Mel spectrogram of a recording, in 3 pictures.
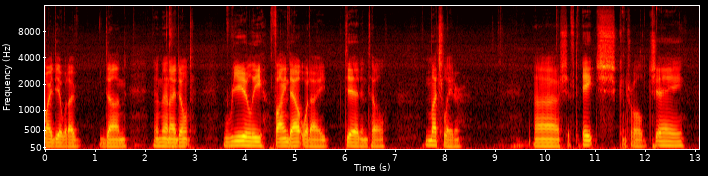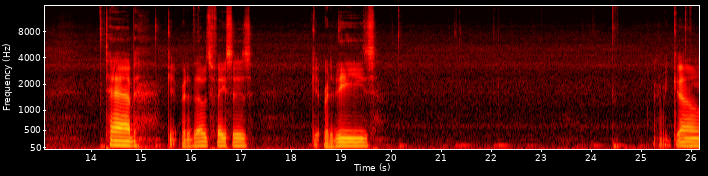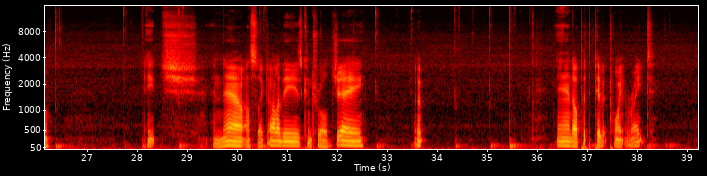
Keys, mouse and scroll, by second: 0.1 shift+middle click, 1.1 middle click, 1.9 shift+middle click, 2.5 Tab, 2.7-3.2 scroll down 4, 3.2 middle click, 3.6 a, 4.8 alt+h, 5.4 scroll up 3, 6.6 right click, 7.8 shift+right click, 8.8 right click, 10.6 shift+h, 12.1 ctrl+j, 14.2 Tab, 14.5 middle click, 15.3-15.6 scroll down 2, 16.0 x, 17.0 middle click, 19.0 shift+middle click, 19.9 right click, 21.0 shift+right click, 21.5 shift+middle click, 22.7 shift+right click, 23.7 shift+right click, 24.4 x, 25.3-25.9 scroll down 5, 25.9 a, 26.3 Tab, 26.9 middle click, 28.1 alt+h, 28.4-28.8 scroll up 4, 28.8 a, 29.4 right click, 30.2 scroll down 2, 30.4 a, 35.4 ctrl+j, 36.2-36.6 scroll up 1, 36.6 shift+middle click, 37.1-37.5 scroll up 6, 37.5 middle click, 38.3 shift+middle click, 38.7 middle click.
